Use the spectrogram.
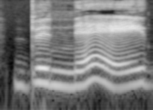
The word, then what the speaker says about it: Binet: That's why we didn't say Binet Simon, guys. It's a French name. So it's Binet. They don't like to pronounce that last syllable if it has a T at the end, especially Binet.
